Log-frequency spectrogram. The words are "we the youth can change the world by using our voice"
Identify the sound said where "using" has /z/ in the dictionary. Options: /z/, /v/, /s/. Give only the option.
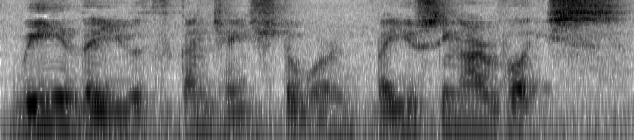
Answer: /s/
